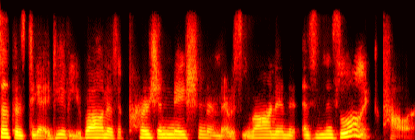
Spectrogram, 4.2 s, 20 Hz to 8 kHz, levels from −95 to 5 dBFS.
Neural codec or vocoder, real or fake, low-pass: codec, 16 kHz, 1 kbps, X-Codec, HuBERT features, trained on general audio; fake; 7.2 kHz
